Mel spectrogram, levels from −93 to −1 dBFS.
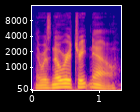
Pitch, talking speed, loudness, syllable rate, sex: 125 Hz, 220 wpm, -15 LUFS, 5.4 syllables/s, male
